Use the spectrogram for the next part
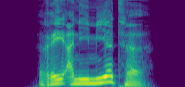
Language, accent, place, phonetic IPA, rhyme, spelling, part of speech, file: German, Germany, Berlin, [ʁeʔaniˈmiːɐ̯tə], -iːɐ̯tə, reanimierte, adjective / verb, De-reanimierte.ogg
- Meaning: inflection of reanimieren: 1. first/third-person singular preterite 2. first/third-person singular subjunctive II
